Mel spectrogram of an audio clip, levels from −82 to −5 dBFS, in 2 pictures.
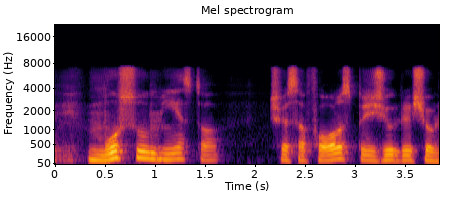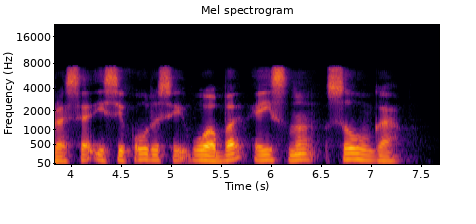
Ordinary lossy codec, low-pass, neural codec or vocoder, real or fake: MP3, 96 kbps; 7.2 kHz; codec, 16 kHz, about 1 kbps, DyCAST, with the encoder's durations; fake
